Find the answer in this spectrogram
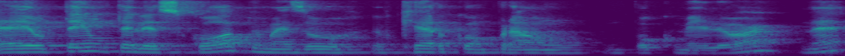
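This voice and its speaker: A man speaks in a somewhat breathy voice. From Brazil, Minas Gerais. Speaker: astronomy educator, professor. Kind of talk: interview conversation. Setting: online live stream.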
